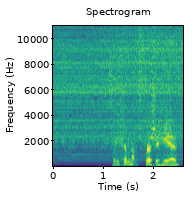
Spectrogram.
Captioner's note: machine humming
